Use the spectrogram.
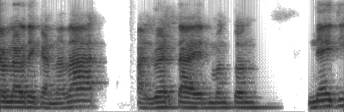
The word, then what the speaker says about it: NAIT: del Norte de Alberta por sus siglas en inglés, NATE, se pronuncia popularmente, así le llaman, NATE.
